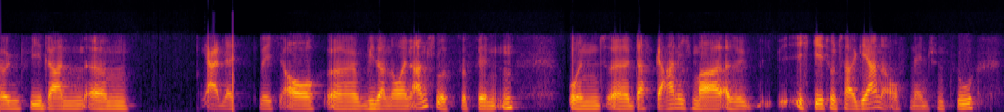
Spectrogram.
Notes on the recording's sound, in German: Telefoninterview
